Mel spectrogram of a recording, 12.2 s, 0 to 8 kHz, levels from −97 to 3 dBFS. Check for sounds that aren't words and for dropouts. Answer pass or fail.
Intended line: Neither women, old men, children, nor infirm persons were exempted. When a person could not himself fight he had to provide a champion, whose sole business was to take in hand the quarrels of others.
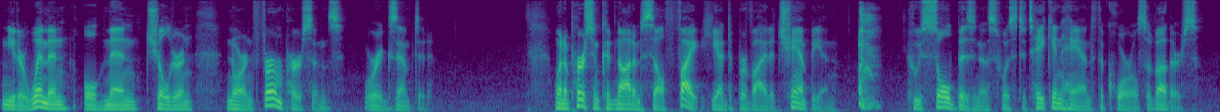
fail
